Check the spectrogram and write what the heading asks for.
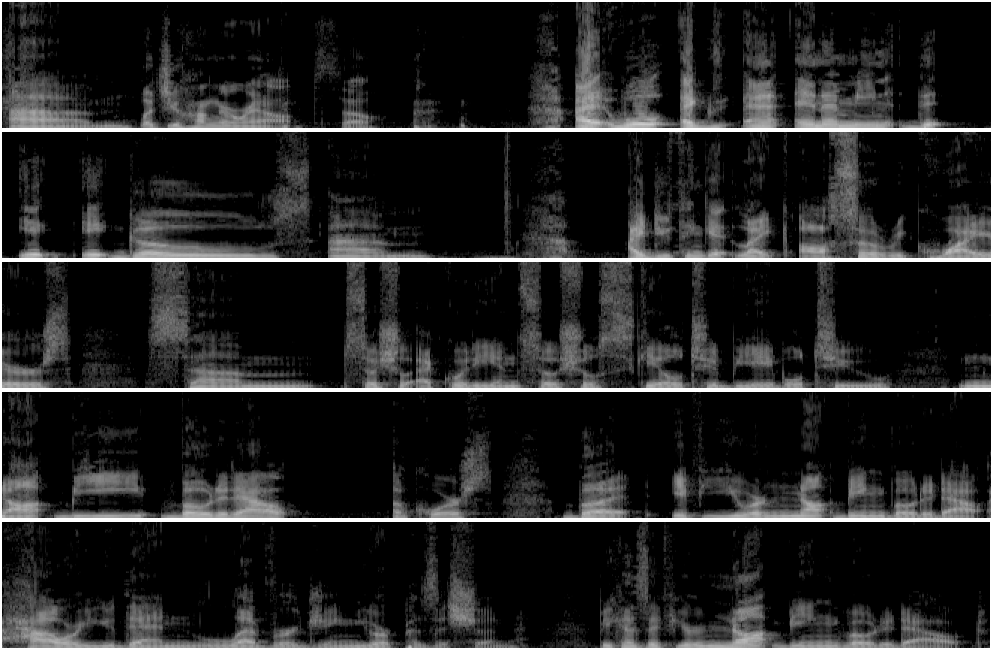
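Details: Real conversational speech from a man who stutters, a returning podcast guest describing a social strategy game; repetitions are audible; stuttering.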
